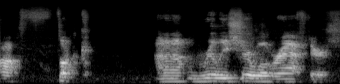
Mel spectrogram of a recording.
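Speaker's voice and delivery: acted haughty, high and mighty manner. Voicing a character who gets up on the sail, acting high and mighty. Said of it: "acts like he's all high and mighty".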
